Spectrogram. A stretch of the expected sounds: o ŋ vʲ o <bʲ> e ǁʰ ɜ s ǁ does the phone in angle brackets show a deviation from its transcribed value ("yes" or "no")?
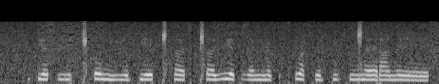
yes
